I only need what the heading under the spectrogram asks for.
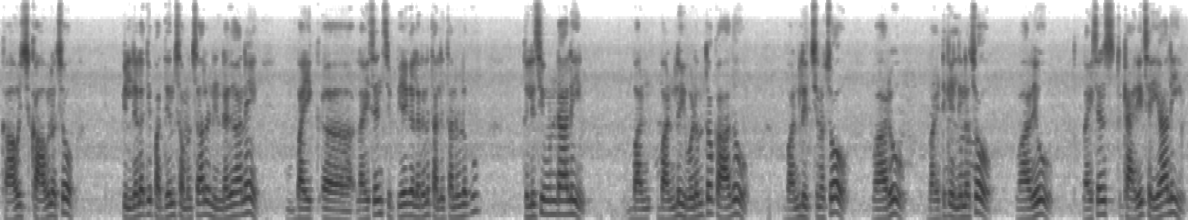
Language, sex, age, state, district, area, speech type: Telugu, male, 18-30, Telangana, Peddapalli, rural, spontaneous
